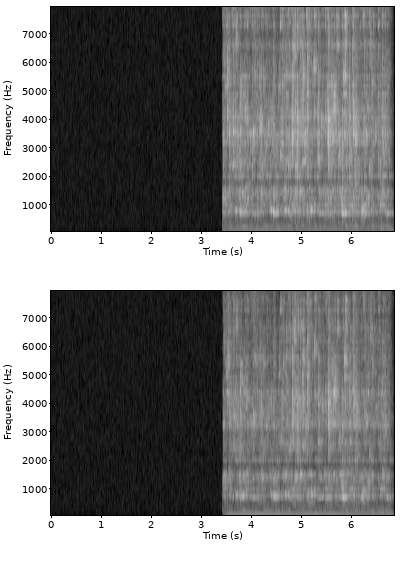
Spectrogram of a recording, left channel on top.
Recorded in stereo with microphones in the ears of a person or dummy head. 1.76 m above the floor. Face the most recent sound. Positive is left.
turn(degrees=45)  # may be behind; listen again after turning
